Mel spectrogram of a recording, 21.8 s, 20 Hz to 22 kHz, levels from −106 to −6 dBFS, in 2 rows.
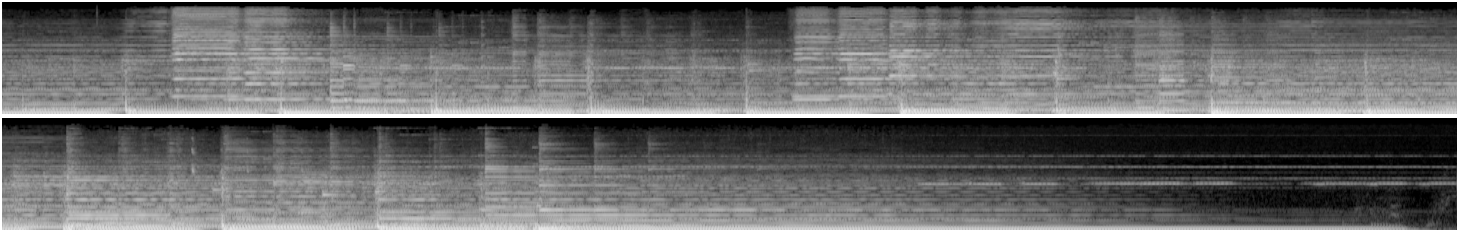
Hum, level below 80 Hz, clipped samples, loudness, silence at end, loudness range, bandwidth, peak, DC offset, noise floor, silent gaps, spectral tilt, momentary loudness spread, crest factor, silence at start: none; -30 dBFS; under 0.1%; -26 LUFS; 0.4 s; 8 LU; 17.5 kHz; -8 dBFS; under 0.1%; -48 dBFS; none; -5.5 dB/octave; 11 LU; 16 dB; 0 s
